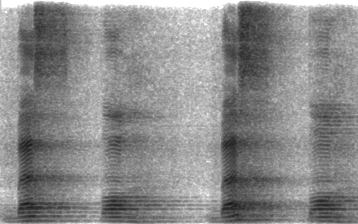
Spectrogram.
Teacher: Shadnya kita baca sin. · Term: huruf shad dibaca sin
